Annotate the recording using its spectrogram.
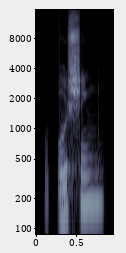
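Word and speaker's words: Wuxing: Wooing.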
